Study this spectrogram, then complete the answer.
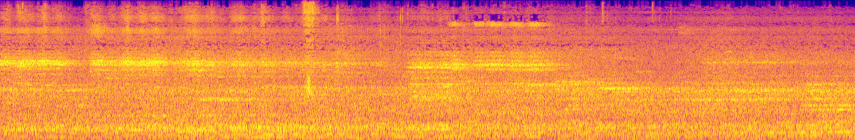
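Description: Steady rumble of a train rolling through a large, grand railway station hall, with a constant loud wash of wheel and carriage noise, faint squeals and no voices.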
